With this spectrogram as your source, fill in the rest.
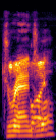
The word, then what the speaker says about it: Gerangelo: Gerangelo? Just the way it looks.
